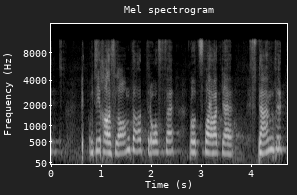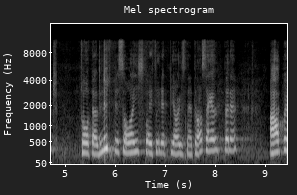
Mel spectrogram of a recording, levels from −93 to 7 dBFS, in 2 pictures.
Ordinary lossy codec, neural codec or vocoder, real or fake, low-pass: none; codec, 24 kHz, 1.5 kbps, HILCodec; fake; 10.8 kHz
